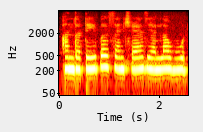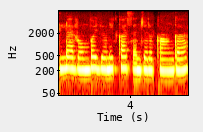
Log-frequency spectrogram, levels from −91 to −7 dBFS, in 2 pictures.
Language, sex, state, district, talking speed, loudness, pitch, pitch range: Tamil, female, Tamil Nadu, Nilgiris, 105 wpm, -13 LUFS, 225 Hz, 215-230 Hz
